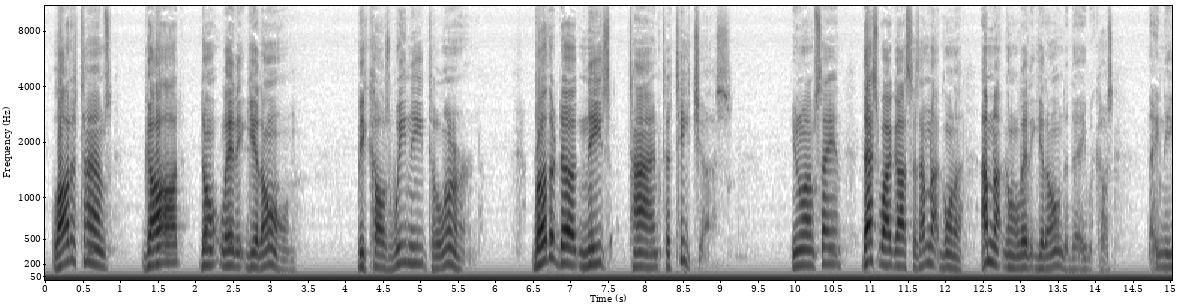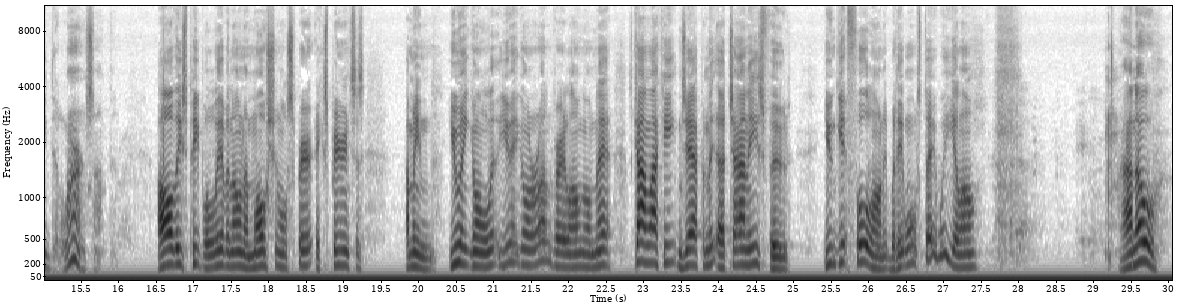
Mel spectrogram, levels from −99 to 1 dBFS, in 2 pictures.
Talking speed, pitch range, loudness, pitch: 180 wpm, 150-195 Hz, -22 LUFS, 170 Hz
